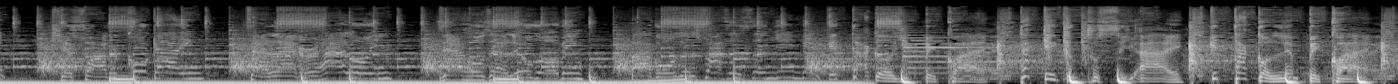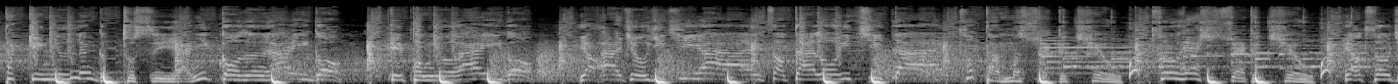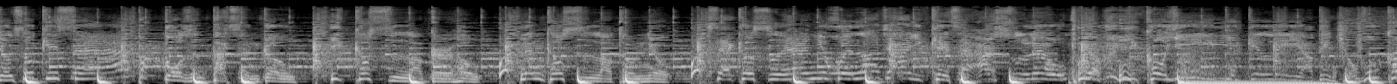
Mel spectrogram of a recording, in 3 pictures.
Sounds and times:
Music: 0:00.0 - 0:41.9.

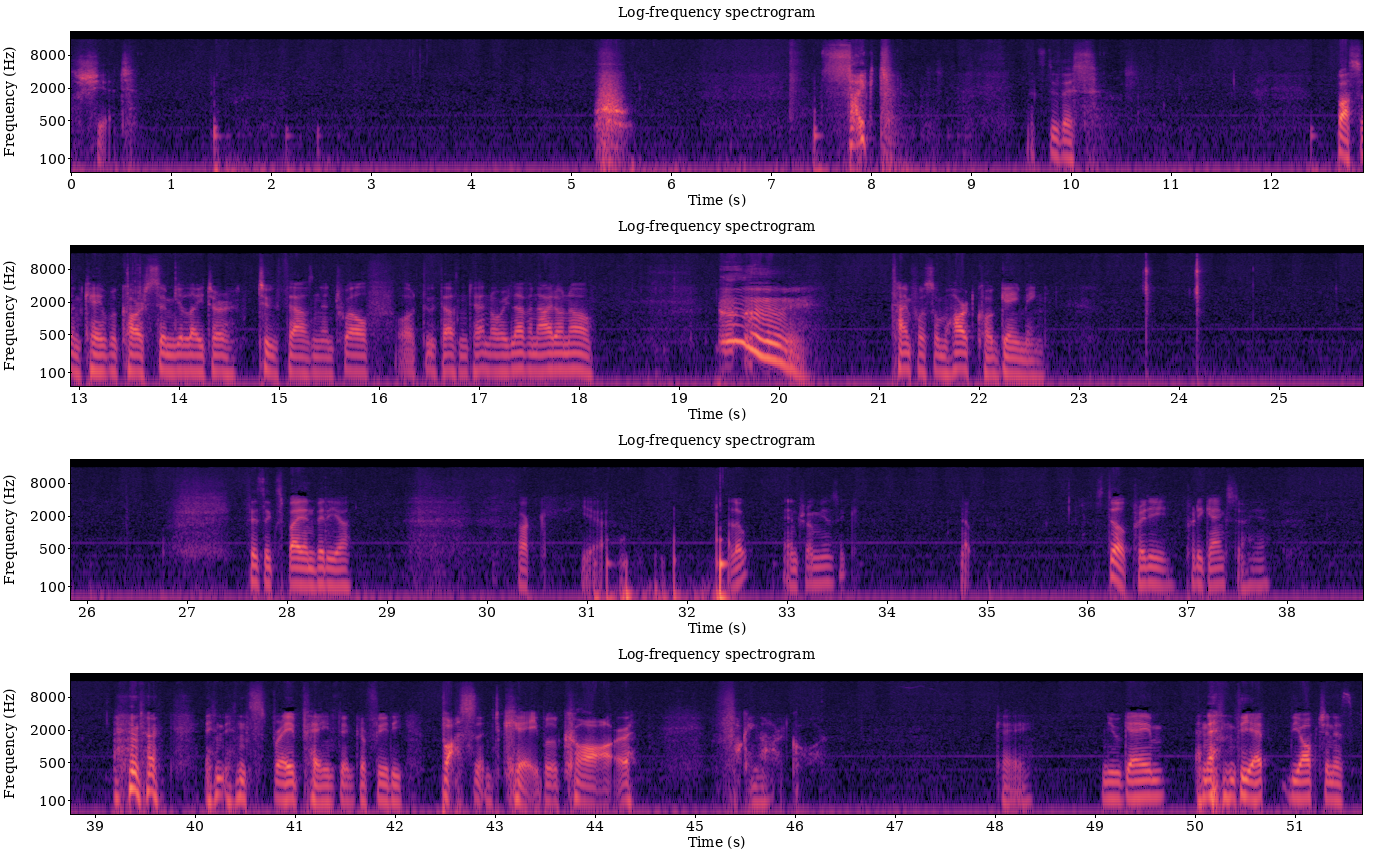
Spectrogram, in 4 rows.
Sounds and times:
Speech: 0:00.0 - 0:00.7, 0:07.5 - 0:08.3, 0:09.6 - 0:10.4, 0:12.6 - 0:18.2, 0:21.1 - 0:22.7, 0:27.6 - 0:28.7, 0:30.3 - 0:31.2, 0:32.4 - 0:33.7, 0:36.1 - 0:37.8, 0:39.3 - 0:44.4, 0:45.2 - 0:46.3, 0:48.0 - 0:48.4, 0:49.1 - 0:51.6.

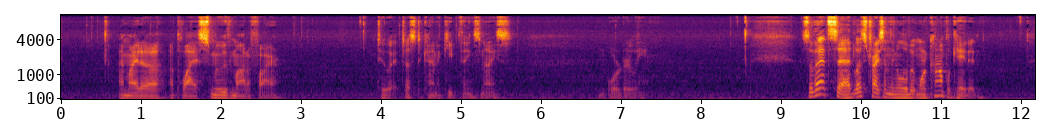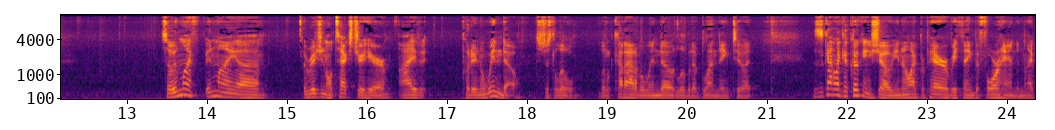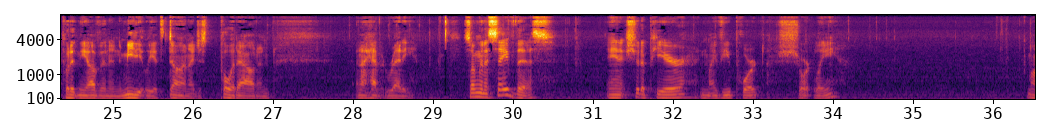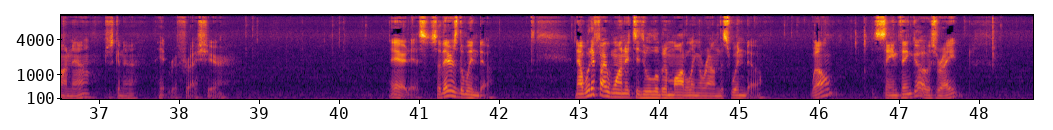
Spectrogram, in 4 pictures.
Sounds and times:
Speech: 0:00.6 - 0:02.8, 0:04.0 - 0:05.7, 0:06.7 - 0:07.4, 0:09.3 - 0:11.6, 0:13.4 - 0:20.9, 0:21.6 - 0:27.0, 0:28.0 - 0:28.8, 0:29.4 - 0:30.6, 0:31.2 - 0:34.2, 0:36.4 - 0:38.8, 0:40.6 - 0:42.0, 0:43.0 - 0:47.8.

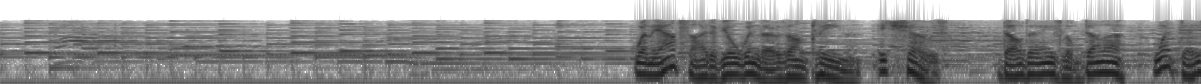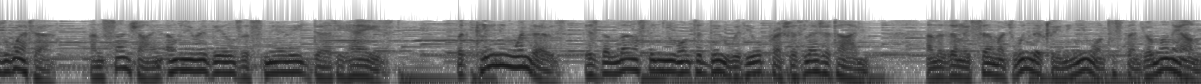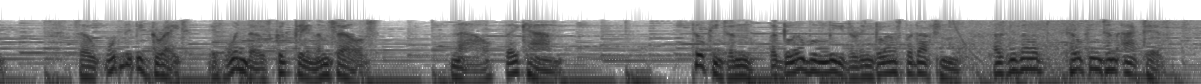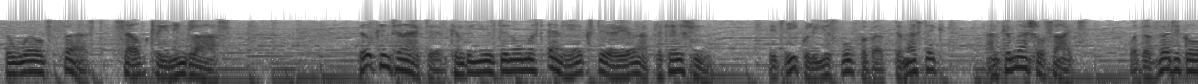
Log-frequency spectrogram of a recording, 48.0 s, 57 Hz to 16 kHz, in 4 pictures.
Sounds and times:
Music: 0:00.0 - 0:48.0
Speech: 0:06.4 - 0:16.0, 0:16.6 - 0:20.7, 0:21.3 - 0:24.1, 0:24.8 - 0:27.8, 0:28.5 - 0:29.7, 0:30.9 - 0:38.4, 0:39.6 - 0:43.2, 0:43.8 - 0:48.0.

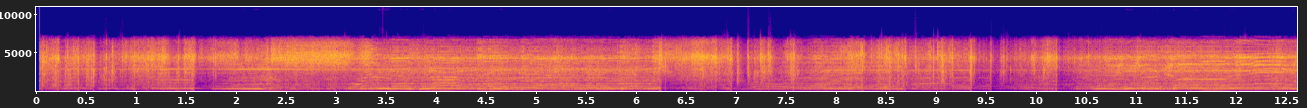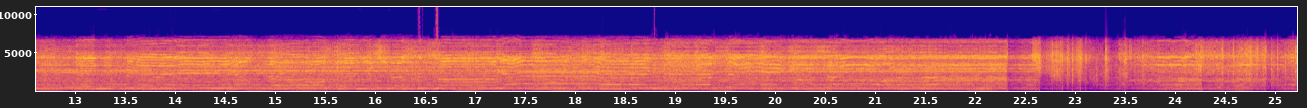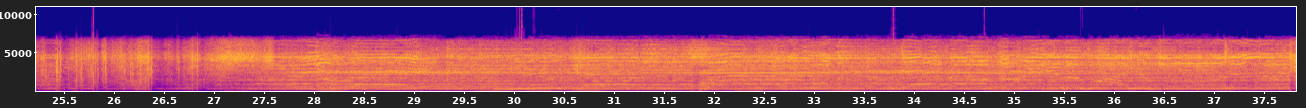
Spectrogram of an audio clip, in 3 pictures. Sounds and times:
Typewriter: 0:00.0 - 0:02.1, 0:06.2 - 0:10.4, 0:22.3 - 0:27.4.

